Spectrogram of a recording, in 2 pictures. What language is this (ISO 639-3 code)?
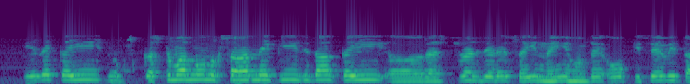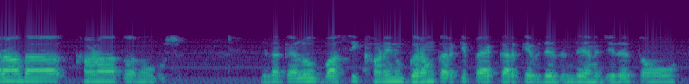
pan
